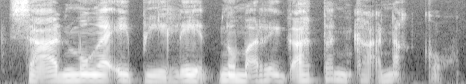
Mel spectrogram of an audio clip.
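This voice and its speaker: A man acting in an Ilocano radio drama as a gentle, moralizing village parent who gives earnest advice. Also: fairly high pitch, steady tone, measured pace, no echo, natural voice. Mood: caring.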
